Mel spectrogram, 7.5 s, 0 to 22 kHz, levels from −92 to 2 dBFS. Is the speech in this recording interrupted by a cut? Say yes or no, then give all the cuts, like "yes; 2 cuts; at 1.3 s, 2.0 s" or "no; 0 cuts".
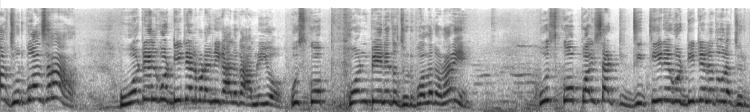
yes; 1 cut; at 2.8 s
